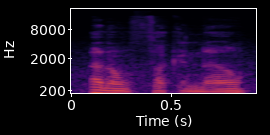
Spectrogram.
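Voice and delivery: normal talking voice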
